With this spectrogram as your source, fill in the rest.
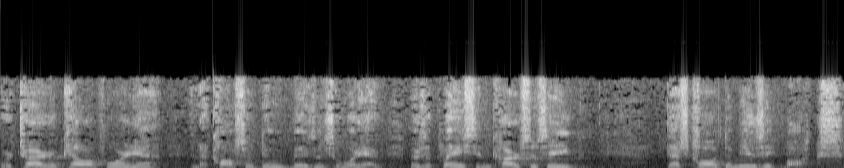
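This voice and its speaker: A man's fairly quick-to-rise, fairly high-pitched voice at a moderate tempo, its intonation fairly even, with noticeable background noise and audible echo from the room. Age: 80s+. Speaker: restaurant owner and cook. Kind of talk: interview. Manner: halting.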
